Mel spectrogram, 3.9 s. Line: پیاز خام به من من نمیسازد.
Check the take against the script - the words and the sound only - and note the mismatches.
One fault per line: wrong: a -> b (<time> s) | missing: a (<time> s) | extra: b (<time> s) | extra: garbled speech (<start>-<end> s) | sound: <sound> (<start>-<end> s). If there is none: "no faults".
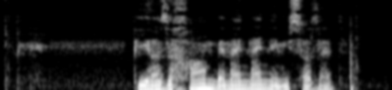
no faults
